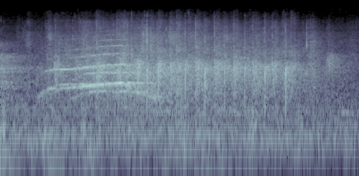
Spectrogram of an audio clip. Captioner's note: attendees clapping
